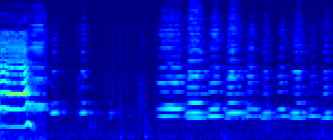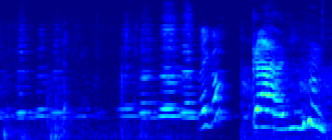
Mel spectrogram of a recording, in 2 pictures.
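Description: A child blowing short, wavering chords on a harmonica, in two runs with a brief break between them. A toddler's loud, high-pitched shout ends about half a second in, and another starts near the end.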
